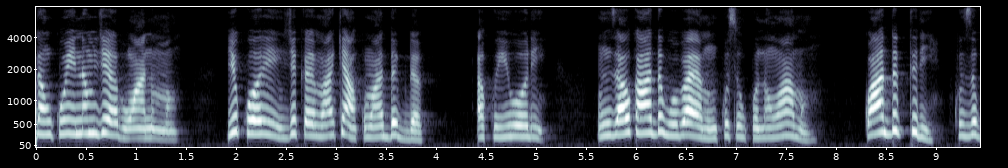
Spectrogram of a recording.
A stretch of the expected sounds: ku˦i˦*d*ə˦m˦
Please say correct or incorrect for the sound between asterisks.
incorrect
